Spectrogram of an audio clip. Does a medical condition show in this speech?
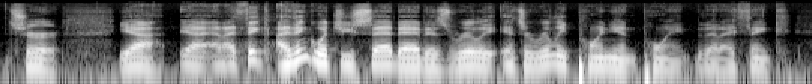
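No.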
